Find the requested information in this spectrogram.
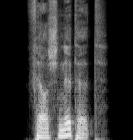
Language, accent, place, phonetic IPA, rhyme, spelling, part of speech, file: German, Germany, Berlin, [fɛɐ̯ˈʃnɪtət], -ɪtət, verschnittet, verb, De-verschnittet.ogg
- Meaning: inflection of verschneiden: 1. second-person plural preterite 2. second-person plural subjunctive II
